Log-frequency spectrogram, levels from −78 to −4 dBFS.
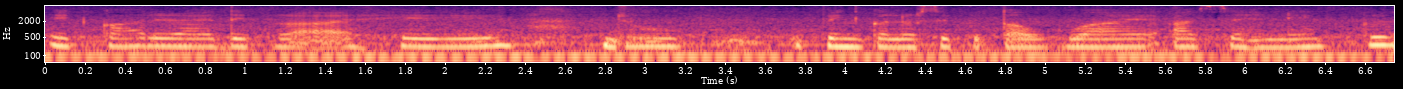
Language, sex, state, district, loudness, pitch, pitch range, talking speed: Hindi, female, Bihar, Jamui, -17 LUFS, 105 Hz, 100-110 Hz, 135 wpm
